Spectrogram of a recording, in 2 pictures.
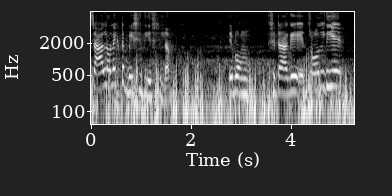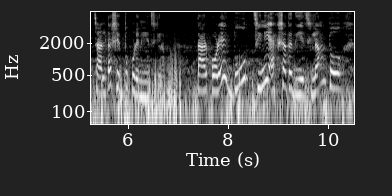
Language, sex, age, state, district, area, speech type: Bengali, female, 60+, West Bengal, Paschim Bardhaman, rural, spontaneous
